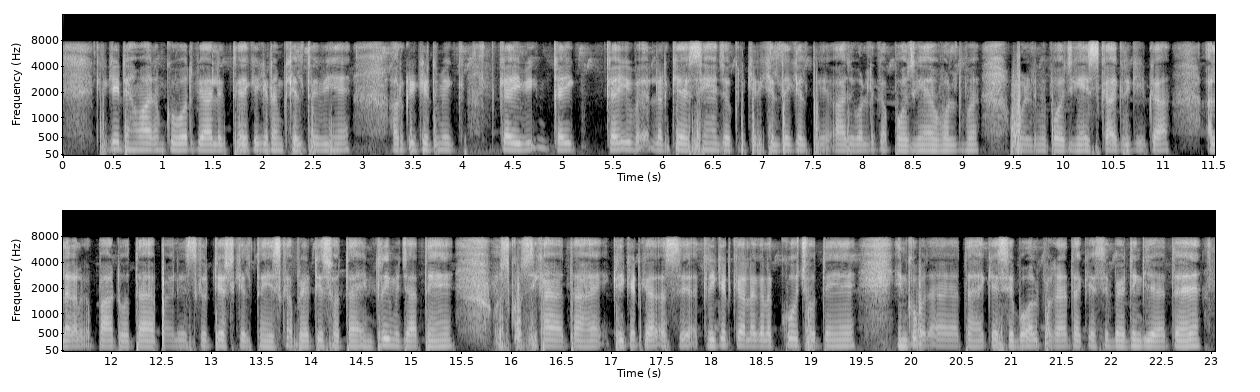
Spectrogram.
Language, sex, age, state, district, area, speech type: Hindi, male, 30-45, Uttar Pradesh, Jaunpur, urban, spontaneous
